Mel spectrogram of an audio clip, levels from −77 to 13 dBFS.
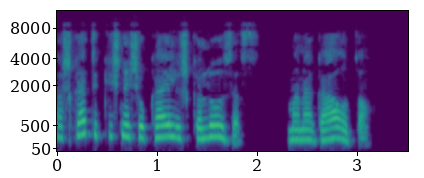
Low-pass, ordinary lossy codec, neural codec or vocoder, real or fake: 10.8 kHz; MP3, 48 kbps; none; real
